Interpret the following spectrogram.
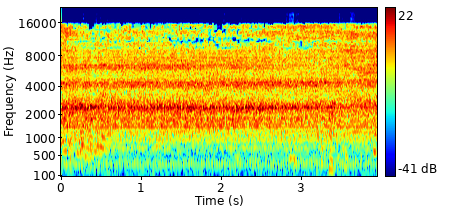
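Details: BMW N52 69k-mile junkyard engine after holding revs near 3,000 rpm to bleed the lifters on first start: smooth, even idle with a steady hiss and no top-end ticking; lifter tick resolved, normal idle.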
